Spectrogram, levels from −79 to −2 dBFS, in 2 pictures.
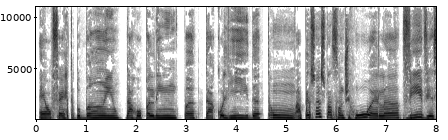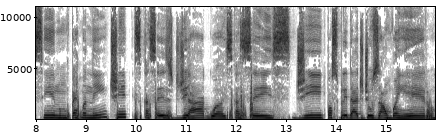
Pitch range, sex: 200-230 Hz, female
